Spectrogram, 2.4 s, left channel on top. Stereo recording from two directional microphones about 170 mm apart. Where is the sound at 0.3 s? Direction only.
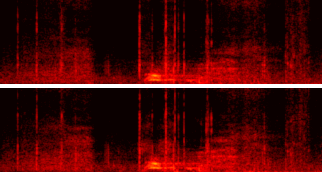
Centre (ahead or behind).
